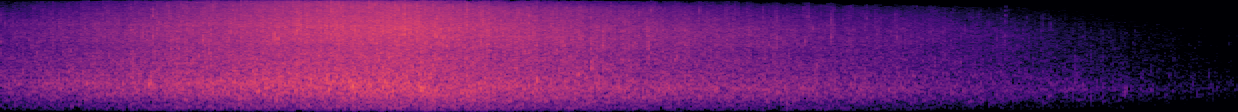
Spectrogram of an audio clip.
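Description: Whoosh sound effect: one smooth rush of noise like a wave washing in, building for about two seconds and then fading away over the next four.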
